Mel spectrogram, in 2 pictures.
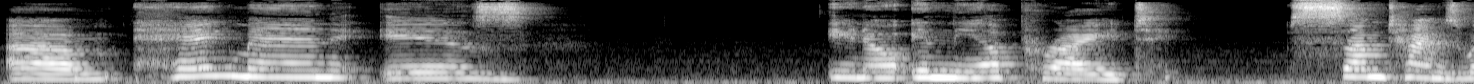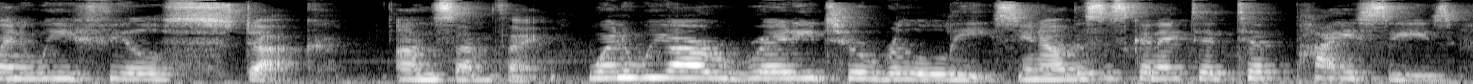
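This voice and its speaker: A woman with a raspy voice giving a gentle, soothing tarot reading. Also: on the high side, takes it slowly, roomy sound. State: raspy voice today. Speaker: tarot reader.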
